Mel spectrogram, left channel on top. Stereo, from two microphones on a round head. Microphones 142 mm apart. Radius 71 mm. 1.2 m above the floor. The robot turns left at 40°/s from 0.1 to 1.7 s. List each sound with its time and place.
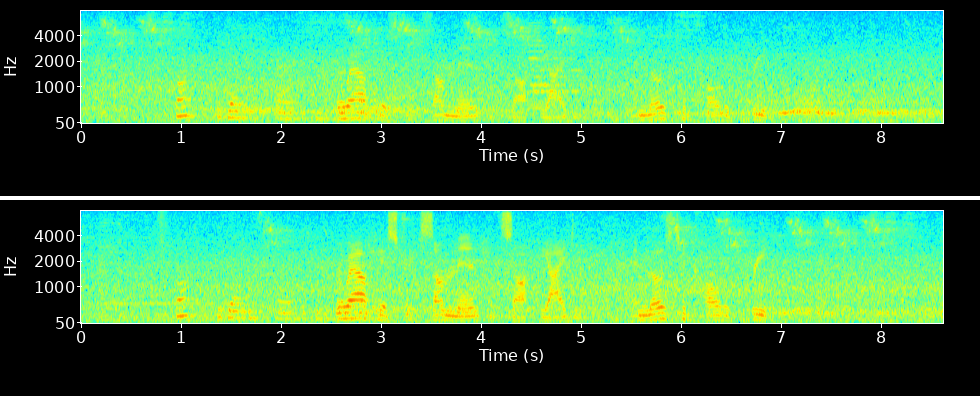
0.9 s a man speaking: 110° left, 2.5 m; by 3.0 s 80° left, 2.5 m
2.5 s a man speaking: 75° right (ahead or behind), 1.5 m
